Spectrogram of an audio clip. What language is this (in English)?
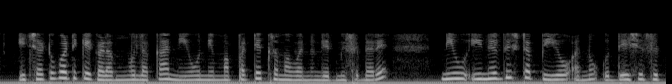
Kannada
